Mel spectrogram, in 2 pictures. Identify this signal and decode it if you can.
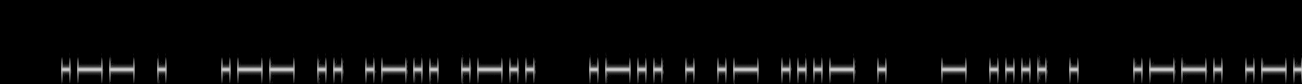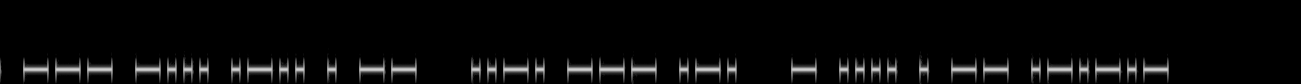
Morse code, heard as a keyed tone, about 15 wpm, 700 Hz. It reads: WE WILL LEAVE THE PROBLEM FOR THEM.
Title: Sentences from Top 1000 Words - Review Part 2 - 15wpm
